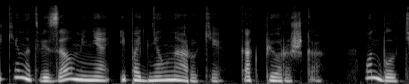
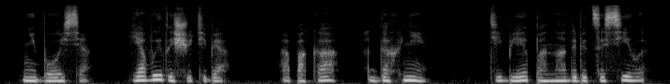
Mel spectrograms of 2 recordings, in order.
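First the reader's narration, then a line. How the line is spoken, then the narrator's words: Whispered. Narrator (Russian): прошептал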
